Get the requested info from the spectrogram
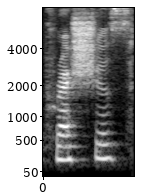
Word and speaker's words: precious: I love your precious heart. Olha que interessante essa palavra precious, essa letra C vai ser pronunciada como um X.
